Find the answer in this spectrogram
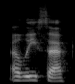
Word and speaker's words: Elisa: Also, we've been pronouncing Alyssa's name wrong. I was afraid of that. Yep. It's Elisa? Elisa.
